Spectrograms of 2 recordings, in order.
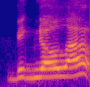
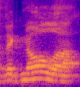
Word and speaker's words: Vignola: big nola or vignolia well no it's vignola although the italian prince pronunciation which nobody ever uses is vignola like lasagna where you know yeah daniola but that is the way people actually say it but even my family says vignola now so oh wow yeah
